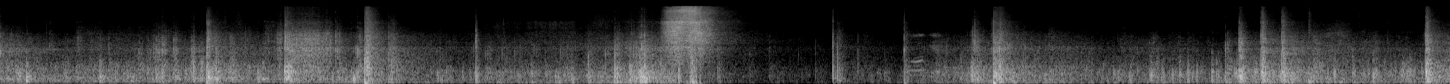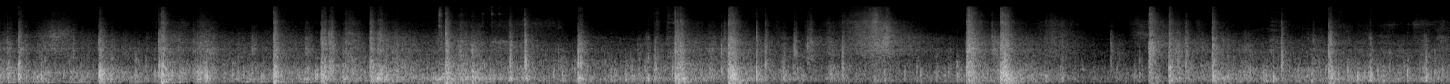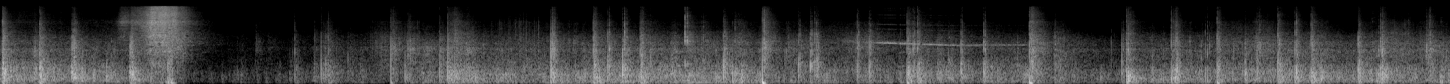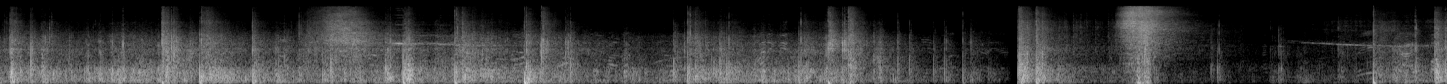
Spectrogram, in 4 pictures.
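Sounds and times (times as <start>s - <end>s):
fireworks crackling and banging: 0.0s - 57.9s
firework hissing loudly: 5.0s - 7.6s, 22.9s - 23.7s, 30.2s - 31.2s, 46.4s - 48.1s, 54.5s - 55.6s.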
